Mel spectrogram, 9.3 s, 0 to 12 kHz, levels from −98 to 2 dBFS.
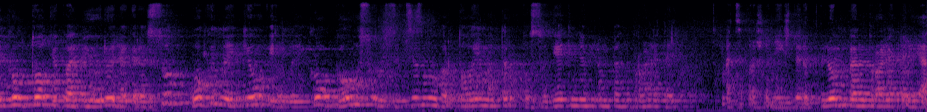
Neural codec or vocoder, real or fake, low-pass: vocoder, 44.1 kHz, 128 mel bands, Pupu-Vocoder; fake; 10.8 kHz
